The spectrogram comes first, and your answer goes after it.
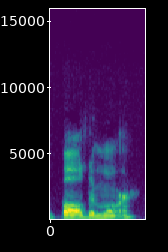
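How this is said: It is said locally, starting like 'bald'. "They say Baltimore. ... it's like bald"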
